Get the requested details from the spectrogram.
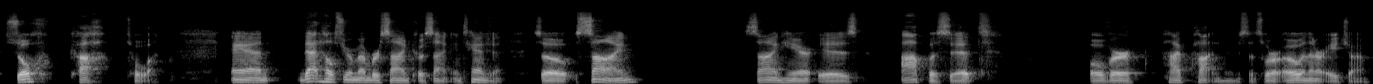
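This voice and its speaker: Deep-voiced guy teaching math online, laid back, fixes his own slips as he goes. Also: fairly even intonation, unhurried, sharp tone. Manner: casual, self-correcting, thinks aloud while drawing. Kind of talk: recorded online math lecture.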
